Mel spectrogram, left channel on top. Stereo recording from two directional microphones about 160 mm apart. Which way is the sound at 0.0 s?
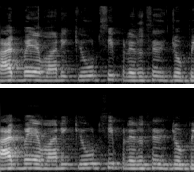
20° left (ahead or behind).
